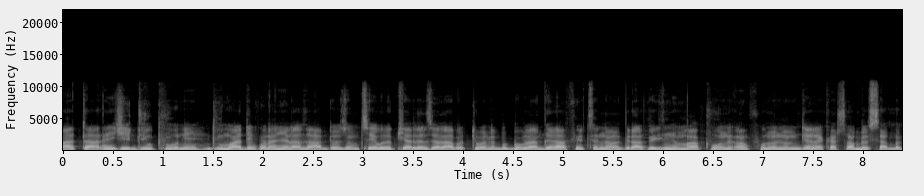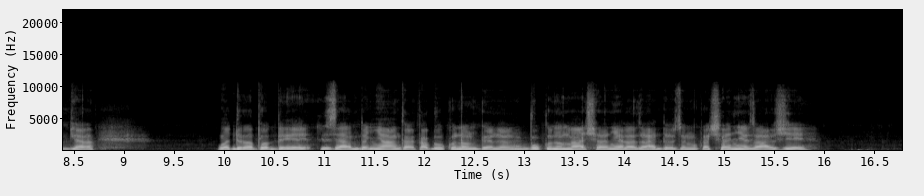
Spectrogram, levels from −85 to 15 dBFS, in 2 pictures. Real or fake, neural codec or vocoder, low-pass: fake; codec, 44.1 kHz, 2.6 kbps, SNAC; 10.8 kHz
